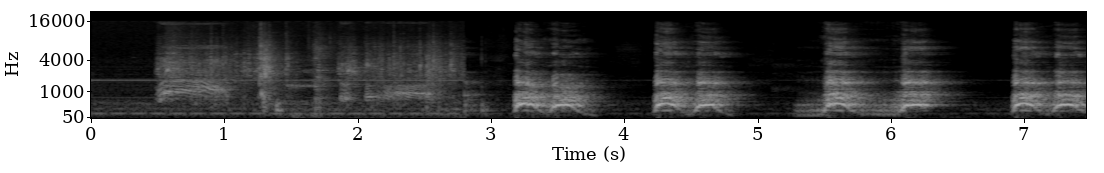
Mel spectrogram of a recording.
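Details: A Basset Hound puppy gives short, tonal barks, often in quick pairs, after a stretch of rustling, while battling a Halloween candy dish alongside a Chihuahua friend.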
